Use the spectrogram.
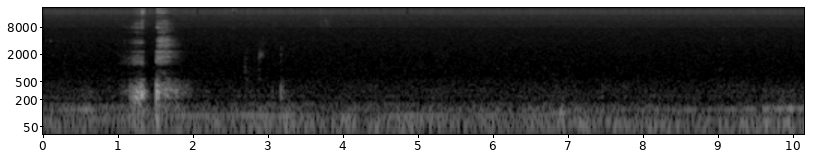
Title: Baby Bunny has the hiccups #BasiltheBunny #HollandLop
